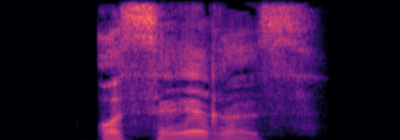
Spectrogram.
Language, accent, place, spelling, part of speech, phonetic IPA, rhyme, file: German, Germany, Berlin, ossäres, adjective, [ɔˈsɛːʁəs], -ɛːʁəs, De-ossäres.ogg
- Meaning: strong/mixed nominative/accusative neuter singular of ossär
